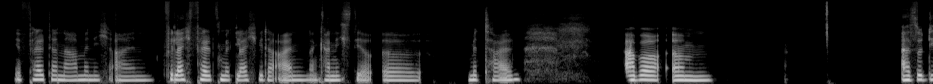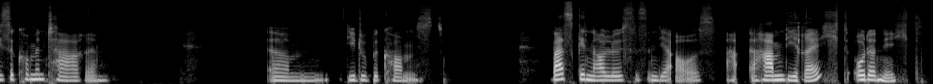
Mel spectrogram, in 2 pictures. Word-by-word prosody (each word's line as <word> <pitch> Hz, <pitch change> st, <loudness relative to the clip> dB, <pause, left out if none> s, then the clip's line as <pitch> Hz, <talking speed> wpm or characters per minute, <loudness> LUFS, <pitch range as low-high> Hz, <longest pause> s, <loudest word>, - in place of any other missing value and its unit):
mir 220 Hz, -, -4 dB
fällt 220 Hz, +1 st, -1 dB
der 215 Hz, -, 0 dB
Name 200 Hz, +1 st, 0 dB
nicht 205 Hz, 0 st, -5 dB
ein. 195 Hz, 0 st, -4 dB
Vielleicht 215 Hz, -1 st, +1 dB
fällt's 210 Hz, -1 st, +1 dB
mir 205 Hz, -1 st, +2 dB
gleich 200 Hz, 0 st, -3 dB
wieder 200 Hz, -2 st, -3 dB
ein, 200 Hz, 0 st, 0 dB
dann 205 Hz, 0 st, -4 dB
kann 200 Hz, -1 st, +1 dB
ich's 200 Hz, +3 st, -4 dB
dir, -, -, -3 dB
äh, 195 Hz, -1 st, -2 dB, 0.5 s
mitteilen. 210 Hz, +1 st, -1 dB, 1.0 s
Aber, 205 Hz, 0 st, +5 dB
ähm 195 Hz, -1 st, +3 dB, 1.9 s
also, 205 Hz, +1 st, +4 dB
diese 215 Hz, +2 st, -2 dB
Kommentare 190 Hz, -6 st, -1 dB, 1.6 s
ähm, 175 Hz, +1 st, -3 dB, 0.2 s
die 200 Hz, -, +2 dB
du 200 Hz, 0 st, -2 dB
bekommst 190 Hz, +2 st, -5 dB, 1.1 s
was 230 Hz, +2 st, +6 dB
genau 205 Hz, -4 st, +4 dB
löst 195 Hz, 0 st, -1 dB
das -, -, -13 dB
in 190 Hz, -, -1 dB
dir 185 Hz, 0 st, -3 dB
aus? 190 Hz, -, -6 dB
Ha -, -, -5 dB, 0.2 s
haben 200 Hz, 0 st, +8 dB
die 195 Hz, -2 st, +3 dB
recht 170 Hz, -1 st, -1 dB
oder 215 Hz, 0 st, +6 dB
nicht? 170 Hz, -5 st, 0 dB
200 Hz, 130 wpm, -20 LUFS, 190-210 Hz, 1.9 s, haben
